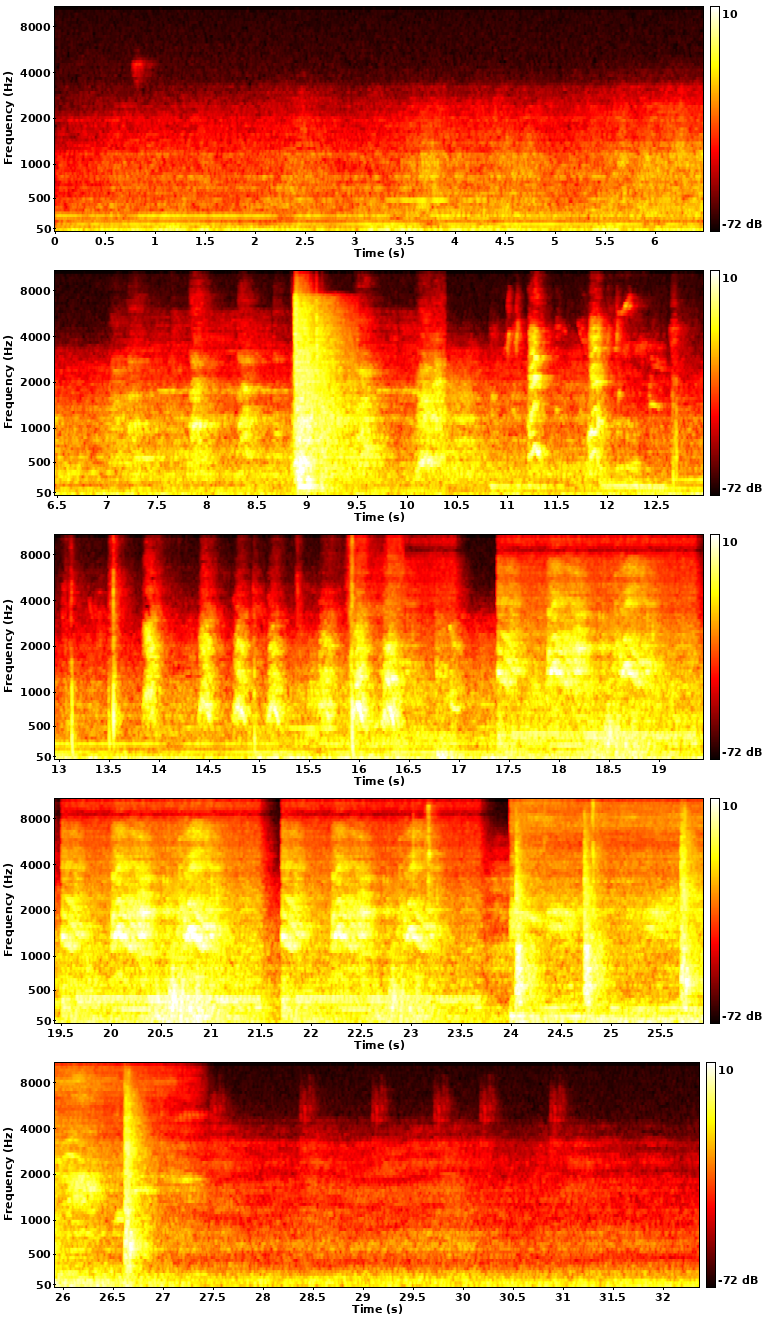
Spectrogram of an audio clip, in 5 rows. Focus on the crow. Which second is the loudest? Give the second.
21 s.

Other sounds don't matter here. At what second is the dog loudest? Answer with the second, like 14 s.
16 s.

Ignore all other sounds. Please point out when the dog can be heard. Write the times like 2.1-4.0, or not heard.
7.0-17.1.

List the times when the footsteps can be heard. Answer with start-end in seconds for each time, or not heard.
not heard.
